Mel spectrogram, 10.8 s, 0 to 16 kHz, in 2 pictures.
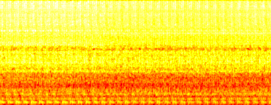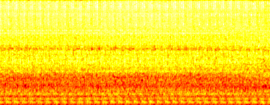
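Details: Volvo S40 with a rough, loping idle and steady thump about three times a second; code P0303 cylinder 3 misfire, but cause was two dropped valves on cylinder 4, which showed no compression.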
